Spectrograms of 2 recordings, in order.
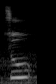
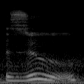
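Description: First: The z sound is light and soft. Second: The z sound is strong and buzzing. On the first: The speaker calls it right. "can you pronounce it again the Chinese way?" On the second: The speaker calls it wrong. "those English speakers tend to do that sometimes"

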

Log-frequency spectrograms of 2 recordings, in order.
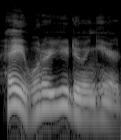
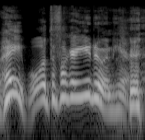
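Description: First: It is said flatly, without natural inflection. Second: It is said expressively, with lively inflection.

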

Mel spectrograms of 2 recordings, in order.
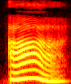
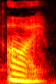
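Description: First: It has a long, drawn-out Southern Belle vowel. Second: It has a short, closed British vowel.

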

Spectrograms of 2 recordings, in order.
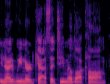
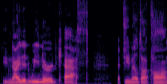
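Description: First: It is said fast. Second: It is said slowly.

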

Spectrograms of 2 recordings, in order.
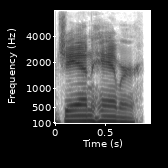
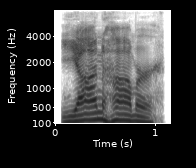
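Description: First: The name is said just as it's spelled. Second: The name is said differently from its spelling.

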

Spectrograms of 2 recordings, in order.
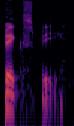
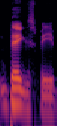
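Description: First: The middle consonants sound like 'ks'. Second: The middle consonants sound like 'gz'. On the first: The speaker calls it right. "but Bixby" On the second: The speaker calls it wrong. "Not Bigsby"

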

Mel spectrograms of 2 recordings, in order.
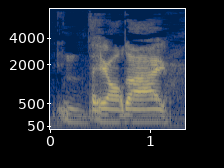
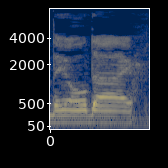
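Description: First: It is said in a put-on character voice. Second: It is said in a natural speaking voice. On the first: The speaker calls it wrong. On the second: The speaker calls it right.

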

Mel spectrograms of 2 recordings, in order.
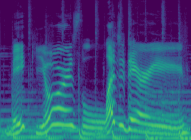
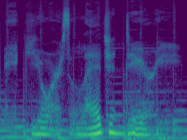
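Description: First: It is said in a normal way. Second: It is said in a creepy way.

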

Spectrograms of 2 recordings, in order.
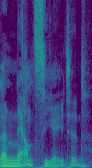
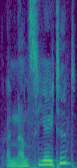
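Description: First: The middle sounds like 'nounce', as in announcement. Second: The middle sounds like 'nunci', as in enunciate. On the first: The speaker calls it wrong. "like you were like it's pronouncing an announcement" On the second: The speaker calls it right. "Enunciated, do you mean?"

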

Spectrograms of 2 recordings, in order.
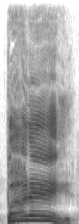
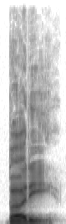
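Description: First: It is said with loud excitement. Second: It is said flatly, without excitement.

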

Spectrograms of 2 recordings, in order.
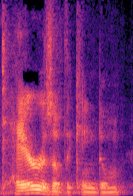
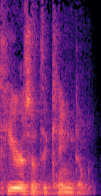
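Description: First: The word tears rhymes with airs. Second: The word tears rhymes with ears. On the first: The title refers to ripping something apart. The speaker calls it wrong. "I guess it could be Tears of the Kingdom. I don't think it is" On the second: The title refers to crying. The speaker calls it right. "a lot of other people assume it's Tears of the Kingdom"

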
